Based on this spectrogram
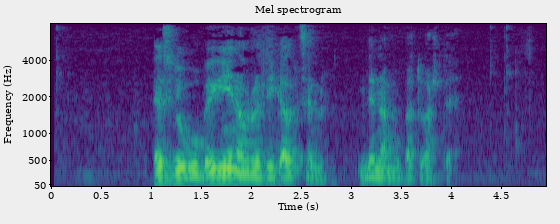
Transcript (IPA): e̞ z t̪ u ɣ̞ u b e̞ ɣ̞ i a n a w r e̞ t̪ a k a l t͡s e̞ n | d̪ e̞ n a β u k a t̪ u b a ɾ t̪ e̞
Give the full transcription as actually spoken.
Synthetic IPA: e̞ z d̪ u ɣ̞ u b e̞ ɣ̞ i e n a w r e̞ t̪ i k a l t͡s e̞ n | d̪ e̞ n a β u k a t̪ u a ɾ t̪ e̞

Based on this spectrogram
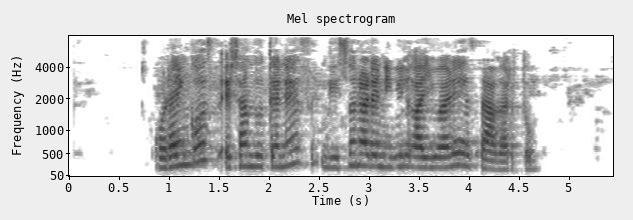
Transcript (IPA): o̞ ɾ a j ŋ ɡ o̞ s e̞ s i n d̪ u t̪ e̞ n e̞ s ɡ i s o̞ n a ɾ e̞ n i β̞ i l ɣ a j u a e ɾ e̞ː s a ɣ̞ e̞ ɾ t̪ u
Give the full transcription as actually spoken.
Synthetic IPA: o̞ ɾ a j ŋ ɡ o̞ s e̞ s a n d̪ u t̪ e̞ n e̞ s ɡ i s o̞ n a ɾ e̞ n i β̞ i l ɣ a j u a e ɾ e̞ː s a ɣ̞ e̞ ɾ t̪ u

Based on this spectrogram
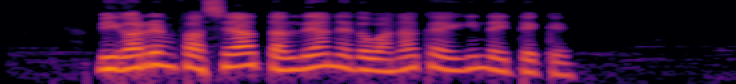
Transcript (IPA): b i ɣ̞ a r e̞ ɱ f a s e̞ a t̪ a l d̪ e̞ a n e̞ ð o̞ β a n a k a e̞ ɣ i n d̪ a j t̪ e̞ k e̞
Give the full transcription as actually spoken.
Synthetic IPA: b i ɣ̞ a r e̞ ɱ f a s e̞ a t̪ a l d̪ e̞ a n e̞ ð o̞ β a n a k a e̞ ɣ i n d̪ a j t̪ e̞ k e̞

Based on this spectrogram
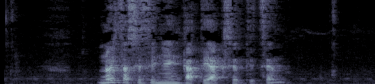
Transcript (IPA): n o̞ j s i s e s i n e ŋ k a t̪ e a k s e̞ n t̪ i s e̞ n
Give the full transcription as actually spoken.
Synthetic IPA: n o̞ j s a s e s i ɲ e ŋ k a t̪ e a k s e̞ n t̪ i t͡s e̞ n

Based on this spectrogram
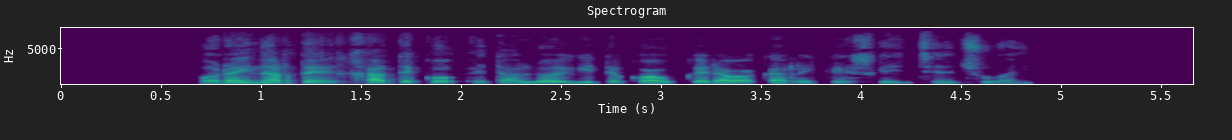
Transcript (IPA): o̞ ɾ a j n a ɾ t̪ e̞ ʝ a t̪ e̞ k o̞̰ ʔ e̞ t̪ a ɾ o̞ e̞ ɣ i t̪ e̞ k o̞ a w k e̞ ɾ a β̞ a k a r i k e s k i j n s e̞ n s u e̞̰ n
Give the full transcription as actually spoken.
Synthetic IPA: o̞ ɾ a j n a ɾ t̪ e̞ ʝ a t̪ e̞ k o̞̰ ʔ e̞ t̪ a l o̞ e̞ ɣ i t̪ e̞ k o̞ a w k e̞ ɾ a β̞ a k a r i k e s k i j n t͡s e̞ n s u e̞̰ n

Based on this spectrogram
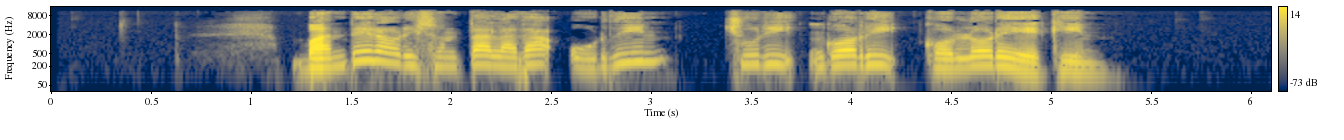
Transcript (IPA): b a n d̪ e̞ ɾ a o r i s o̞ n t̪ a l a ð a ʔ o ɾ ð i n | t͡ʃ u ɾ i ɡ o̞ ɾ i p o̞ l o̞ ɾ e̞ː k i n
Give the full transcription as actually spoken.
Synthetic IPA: b a n d̪ e̞ ɾ a o ɾ i s o̞ n t̪ a l a ð a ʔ u ɾ ð i n | t͡ʃ u ɾ i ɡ o̞ r i k o̞ l o̞ ɾ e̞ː k i n

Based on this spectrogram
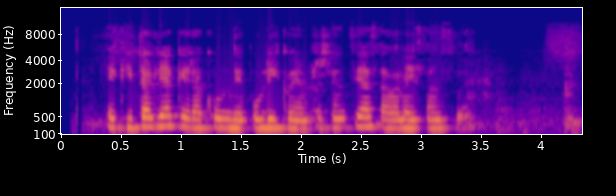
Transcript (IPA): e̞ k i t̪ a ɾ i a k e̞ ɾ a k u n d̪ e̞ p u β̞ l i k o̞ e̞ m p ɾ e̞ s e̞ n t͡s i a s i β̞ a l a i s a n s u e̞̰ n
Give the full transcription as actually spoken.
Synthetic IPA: e̞ k i t̪ a l i a k e̞ ɾ a k u n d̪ e̞ p u β̞ l i k o̞ e̞ m p ɾ e̞ s e̞ n t͡s i a s a β̞ a l a i s a n s u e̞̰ n

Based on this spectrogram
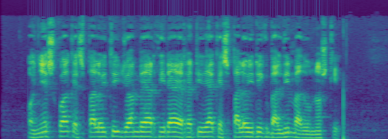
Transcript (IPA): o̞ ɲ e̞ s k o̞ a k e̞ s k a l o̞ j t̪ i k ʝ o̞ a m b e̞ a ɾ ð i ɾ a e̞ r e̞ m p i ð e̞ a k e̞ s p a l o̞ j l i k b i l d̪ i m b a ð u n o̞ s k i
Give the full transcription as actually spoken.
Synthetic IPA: o̞ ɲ e̞ s k o̞ a k e̞ s p a l o̞ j t̪ i k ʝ o̞ a m b e̞ a ɾ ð i ɾ a e̞ r e̞ p i ð e̞ a k e̞ s p a l o̞ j ɾ i k b a l d̪ i m b a ð u n o̞ s k i

